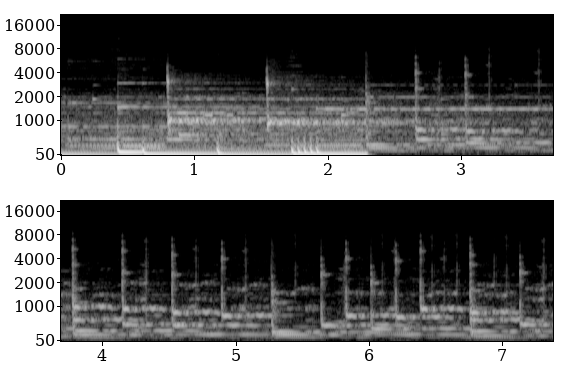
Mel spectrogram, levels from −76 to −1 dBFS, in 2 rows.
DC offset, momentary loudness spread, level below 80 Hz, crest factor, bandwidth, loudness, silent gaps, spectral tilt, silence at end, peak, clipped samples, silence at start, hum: under 0.1%; 14 LU; -22 dBFS; 16 dB; 6.6 kHz; -22 LUFS; none; -8 dB/octave; 0 s; -4 dBFS; under 0.1%; 0 s; none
